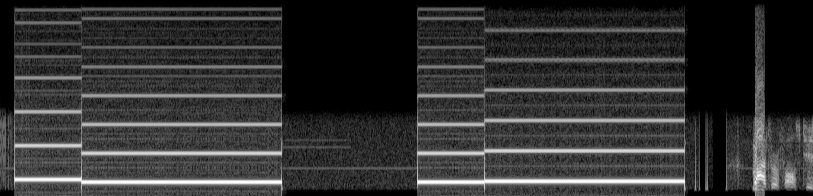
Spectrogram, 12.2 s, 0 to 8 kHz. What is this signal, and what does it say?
Two-tone page, heard as a one-second tone, then a three-second tone, about 690 then 580 Hz, about 580 then 620 Hz, with speech. It is heard from 0.2 to 10.3 s.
